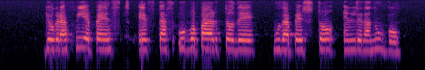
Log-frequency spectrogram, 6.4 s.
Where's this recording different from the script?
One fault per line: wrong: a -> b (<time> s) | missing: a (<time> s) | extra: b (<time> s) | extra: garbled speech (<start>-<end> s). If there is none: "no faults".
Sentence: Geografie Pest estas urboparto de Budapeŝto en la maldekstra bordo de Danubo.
missing: la maldekstra bordo (5.3 s)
